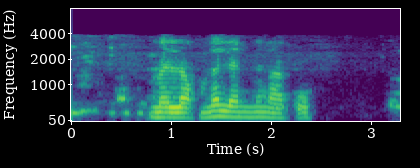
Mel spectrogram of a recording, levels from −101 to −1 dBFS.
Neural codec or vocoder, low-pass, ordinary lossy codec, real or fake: none; 7.2 kHz; AAC, 16 kbps; real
